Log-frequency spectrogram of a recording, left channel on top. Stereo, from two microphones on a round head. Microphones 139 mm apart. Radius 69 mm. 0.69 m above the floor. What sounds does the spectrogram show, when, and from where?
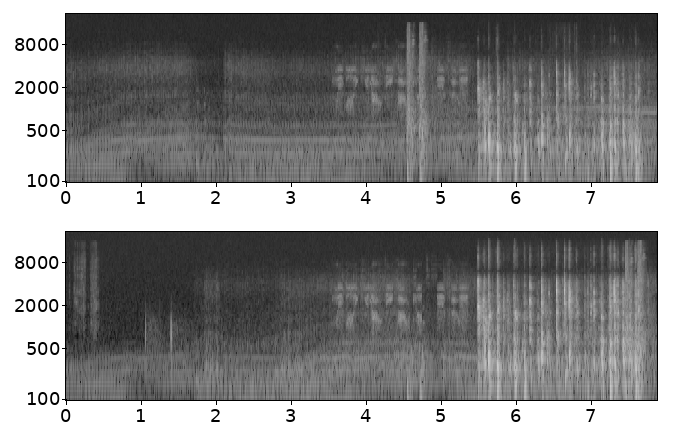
3.5 s whispering: centre (ahead or behind)
5.5 s typing on a keyboard: 75° right (ahead or behind)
